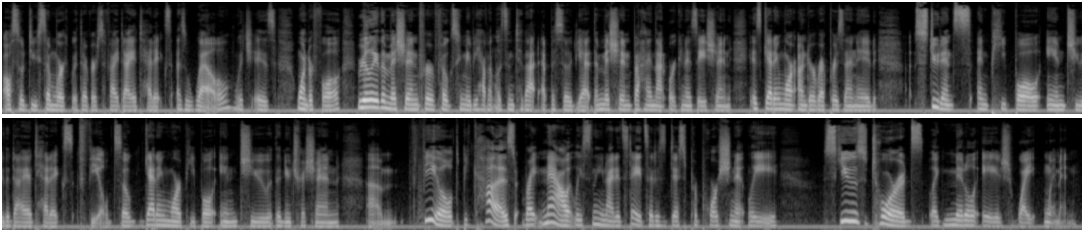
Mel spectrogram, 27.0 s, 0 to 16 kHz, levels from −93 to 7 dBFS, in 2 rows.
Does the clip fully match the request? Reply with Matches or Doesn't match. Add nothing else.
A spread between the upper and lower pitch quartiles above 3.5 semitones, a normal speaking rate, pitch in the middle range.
Doesn't match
